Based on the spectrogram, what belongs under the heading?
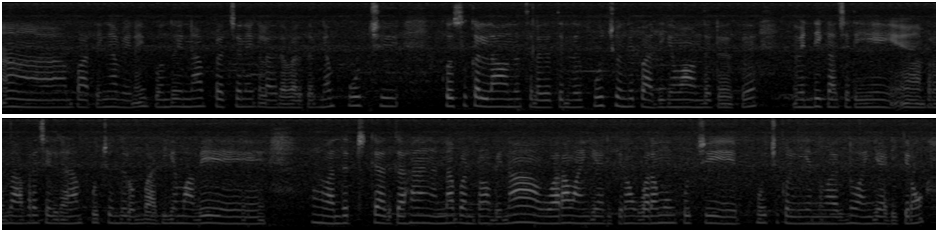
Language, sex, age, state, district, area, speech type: Tamil, female, 60+, Tamil Nadu, Sivaganga, rural, spontaneous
